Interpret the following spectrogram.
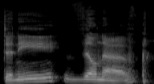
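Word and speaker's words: Denis Villeneuve: It's Denise Vilnavv.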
